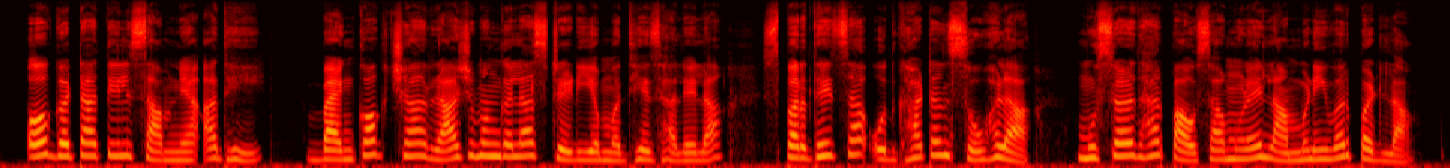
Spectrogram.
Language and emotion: Marathi, neutral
